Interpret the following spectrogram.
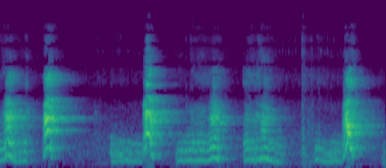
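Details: Puppies barking: short, high, harmonic yaps and yips come in uneven bursts with brief pauses, some rising sharply at the onset, with a lower whining undertone between barks.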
